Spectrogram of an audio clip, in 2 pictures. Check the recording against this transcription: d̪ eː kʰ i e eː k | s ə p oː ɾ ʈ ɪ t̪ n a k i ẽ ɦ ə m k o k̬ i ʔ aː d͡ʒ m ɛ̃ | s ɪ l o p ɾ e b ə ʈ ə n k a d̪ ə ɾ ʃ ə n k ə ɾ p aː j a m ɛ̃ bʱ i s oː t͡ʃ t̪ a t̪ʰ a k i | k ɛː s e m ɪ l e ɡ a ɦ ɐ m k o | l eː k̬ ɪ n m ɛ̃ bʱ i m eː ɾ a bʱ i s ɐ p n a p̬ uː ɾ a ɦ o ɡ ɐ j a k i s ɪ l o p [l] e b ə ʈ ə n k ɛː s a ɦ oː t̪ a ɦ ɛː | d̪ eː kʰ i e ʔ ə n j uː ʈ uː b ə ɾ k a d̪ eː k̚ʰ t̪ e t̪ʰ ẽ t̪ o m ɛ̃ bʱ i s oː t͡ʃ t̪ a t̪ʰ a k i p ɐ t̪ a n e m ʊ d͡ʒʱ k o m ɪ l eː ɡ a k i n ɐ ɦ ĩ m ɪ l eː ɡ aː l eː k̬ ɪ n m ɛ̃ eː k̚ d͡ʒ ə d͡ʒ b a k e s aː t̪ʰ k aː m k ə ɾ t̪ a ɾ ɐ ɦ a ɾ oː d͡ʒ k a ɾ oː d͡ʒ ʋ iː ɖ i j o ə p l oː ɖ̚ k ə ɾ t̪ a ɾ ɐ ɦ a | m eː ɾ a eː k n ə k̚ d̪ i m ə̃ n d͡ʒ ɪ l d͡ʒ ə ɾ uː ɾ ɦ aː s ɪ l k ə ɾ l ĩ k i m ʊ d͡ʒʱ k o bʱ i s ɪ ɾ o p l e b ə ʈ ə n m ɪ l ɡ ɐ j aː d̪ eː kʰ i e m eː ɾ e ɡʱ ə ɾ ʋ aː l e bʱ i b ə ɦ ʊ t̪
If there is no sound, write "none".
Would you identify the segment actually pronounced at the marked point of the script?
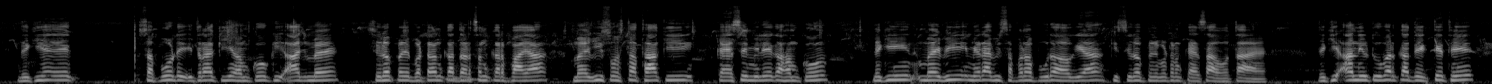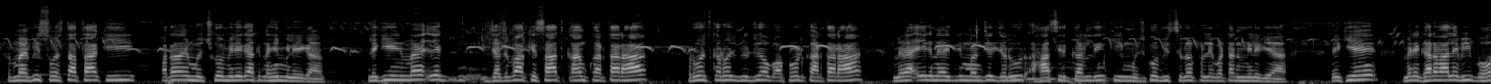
ɾ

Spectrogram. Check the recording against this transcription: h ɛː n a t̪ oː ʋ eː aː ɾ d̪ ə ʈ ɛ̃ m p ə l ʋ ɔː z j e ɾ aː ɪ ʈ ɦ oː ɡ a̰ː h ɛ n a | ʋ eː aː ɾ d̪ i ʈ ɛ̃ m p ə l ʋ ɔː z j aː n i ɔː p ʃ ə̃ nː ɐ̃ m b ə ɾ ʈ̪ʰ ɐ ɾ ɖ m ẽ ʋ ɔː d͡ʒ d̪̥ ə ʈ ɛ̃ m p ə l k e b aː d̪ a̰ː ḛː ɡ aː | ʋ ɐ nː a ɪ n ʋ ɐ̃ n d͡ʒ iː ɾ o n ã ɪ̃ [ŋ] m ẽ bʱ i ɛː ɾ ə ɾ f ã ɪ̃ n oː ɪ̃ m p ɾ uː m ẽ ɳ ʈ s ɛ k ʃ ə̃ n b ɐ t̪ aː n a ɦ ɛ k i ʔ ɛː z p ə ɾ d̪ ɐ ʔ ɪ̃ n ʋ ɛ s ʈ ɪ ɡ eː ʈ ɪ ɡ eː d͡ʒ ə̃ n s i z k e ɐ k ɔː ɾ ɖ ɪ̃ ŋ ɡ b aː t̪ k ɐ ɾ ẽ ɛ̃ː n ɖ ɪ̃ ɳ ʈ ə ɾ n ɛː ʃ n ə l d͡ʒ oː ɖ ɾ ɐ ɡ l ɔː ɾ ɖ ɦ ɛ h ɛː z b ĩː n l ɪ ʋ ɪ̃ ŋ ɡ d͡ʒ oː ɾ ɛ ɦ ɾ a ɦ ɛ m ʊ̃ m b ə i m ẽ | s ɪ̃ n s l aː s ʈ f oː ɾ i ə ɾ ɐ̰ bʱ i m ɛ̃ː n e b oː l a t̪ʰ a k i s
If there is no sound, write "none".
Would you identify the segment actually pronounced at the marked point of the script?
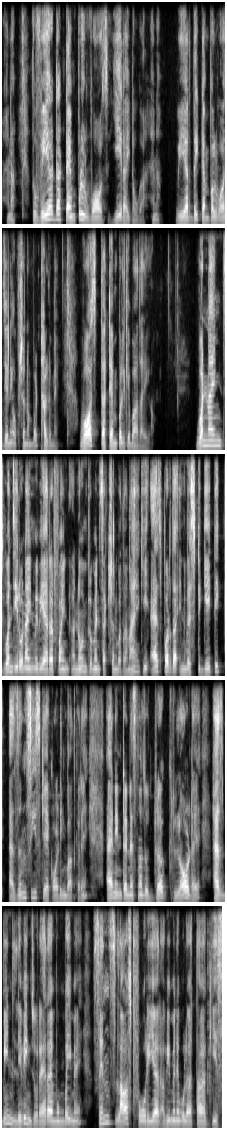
n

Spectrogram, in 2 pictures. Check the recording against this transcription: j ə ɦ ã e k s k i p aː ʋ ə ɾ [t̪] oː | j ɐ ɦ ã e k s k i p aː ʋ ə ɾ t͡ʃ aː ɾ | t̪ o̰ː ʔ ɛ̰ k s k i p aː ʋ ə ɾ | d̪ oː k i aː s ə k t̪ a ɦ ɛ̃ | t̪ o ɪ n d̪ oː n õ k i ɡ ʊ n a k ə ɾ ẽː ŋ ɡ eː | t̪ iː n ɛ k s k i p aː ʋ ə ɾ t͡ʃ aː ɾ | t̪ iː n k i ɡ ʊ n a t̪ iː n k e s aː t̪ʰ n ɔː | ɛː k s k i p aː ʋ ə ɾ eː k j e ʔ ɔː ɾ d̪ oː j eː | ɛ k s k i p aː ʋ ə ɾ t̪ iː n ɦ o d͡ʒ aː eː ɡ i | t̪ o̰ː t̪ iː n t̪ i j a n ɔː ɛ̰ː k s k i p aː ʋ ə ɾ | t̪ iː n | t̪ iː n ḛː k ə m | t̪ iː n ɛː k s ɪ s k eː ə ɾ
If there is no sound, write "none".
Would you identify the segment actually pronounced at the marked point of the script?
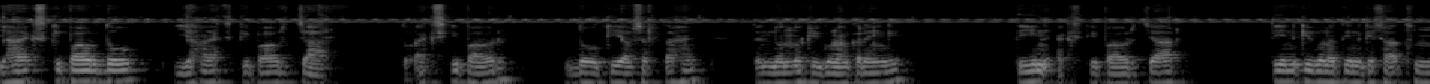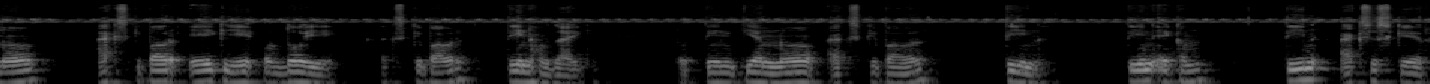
d̪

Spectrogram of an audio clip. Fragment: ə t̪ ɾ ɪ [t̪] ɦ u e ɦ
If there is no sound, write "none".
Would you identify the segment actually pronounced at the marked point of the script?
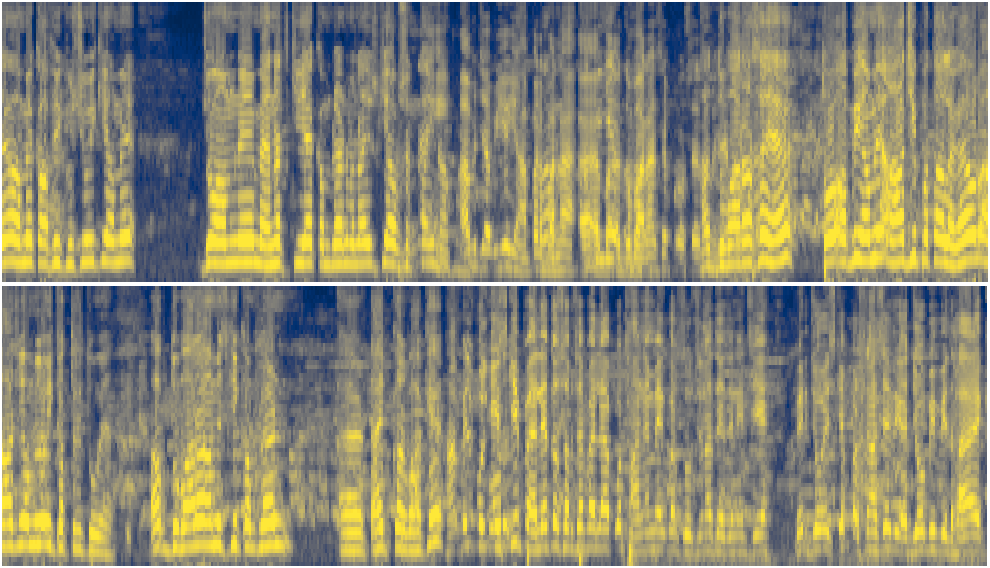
t̪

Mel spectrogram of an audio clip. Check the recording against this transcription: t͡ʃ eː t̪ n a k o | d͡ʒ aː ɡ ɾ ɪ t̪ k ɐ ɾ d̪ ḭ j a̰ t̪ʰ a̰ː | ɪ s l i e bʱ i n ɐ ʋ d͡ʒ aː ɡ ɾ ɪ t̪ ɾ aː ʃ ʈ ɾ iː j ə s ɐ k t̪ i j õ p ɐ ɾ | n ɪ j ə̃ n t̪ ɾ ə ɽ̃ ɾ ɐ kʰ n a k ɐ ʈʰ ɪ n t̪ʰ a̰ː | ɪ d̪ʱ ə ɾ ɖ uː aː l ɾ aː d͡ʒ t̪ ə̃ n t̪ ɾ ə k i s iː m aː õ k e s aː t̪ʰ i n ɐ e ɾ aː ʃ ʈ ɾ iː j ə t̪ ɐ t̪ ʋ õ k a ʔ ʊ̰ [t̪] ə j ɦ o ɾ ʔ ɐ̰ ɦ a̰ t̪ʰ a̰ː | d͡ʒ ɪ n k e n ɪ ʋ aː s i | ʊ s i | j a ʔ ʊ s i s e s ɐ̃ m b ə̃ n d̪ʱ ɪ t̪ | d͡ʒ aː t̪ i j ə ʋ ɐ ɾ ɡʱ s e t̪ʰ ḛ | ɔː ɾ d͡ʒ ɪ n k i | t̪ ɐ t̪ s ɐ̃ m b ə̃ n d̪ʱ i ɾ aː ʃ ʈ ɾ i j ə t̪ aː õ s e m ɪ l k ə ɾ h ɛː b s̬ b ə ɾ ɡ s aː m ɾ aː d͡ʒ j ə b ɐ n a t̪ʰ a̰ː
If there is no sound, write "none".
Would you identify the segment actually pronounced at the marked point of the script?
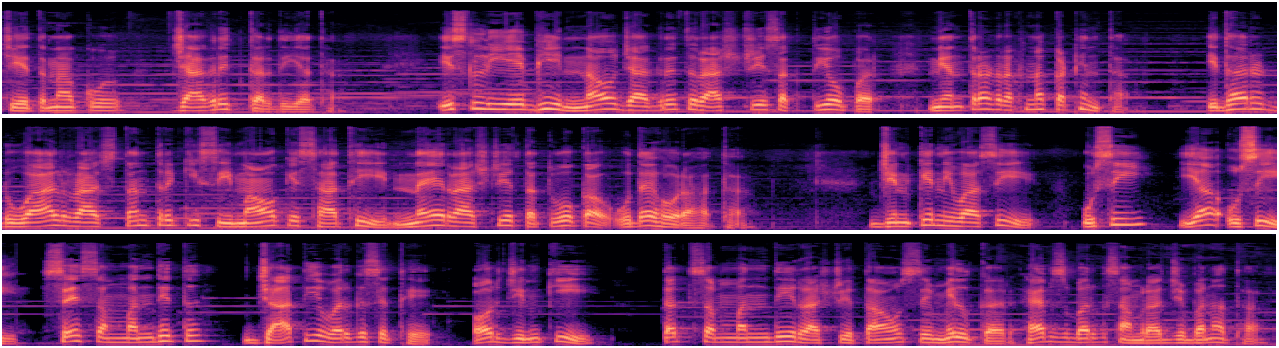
d̪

